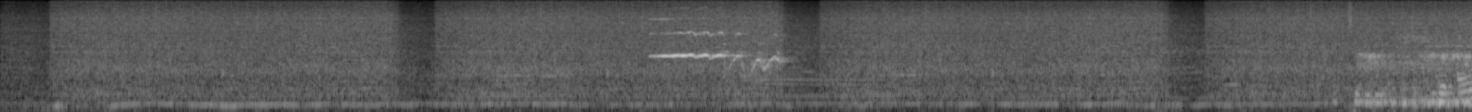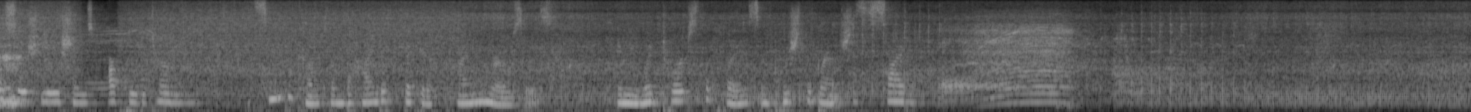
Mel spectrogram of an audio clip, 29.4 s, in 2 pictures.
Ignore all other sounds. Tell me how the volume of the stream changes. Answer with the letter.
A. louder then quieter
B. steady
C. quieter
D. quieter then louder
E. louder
C.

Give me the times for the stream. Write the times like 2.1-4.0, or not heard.
0.0-29.3.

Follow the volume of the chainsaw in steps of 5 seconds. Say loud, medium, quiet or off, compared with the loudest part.
medium, medium, medium, medium, loud, loud.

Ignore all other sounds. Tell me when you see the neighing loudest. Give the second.
7 s.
